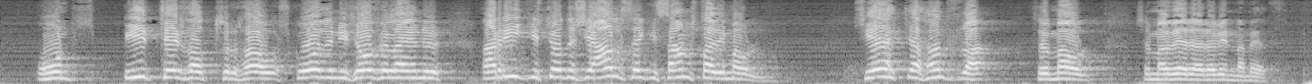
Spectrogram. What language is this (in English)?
Icelandic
